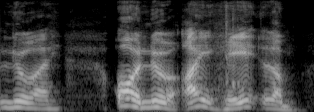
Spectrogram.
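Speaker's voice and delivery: slow, heavy, play-acted dripping sarcasm. Retelling a mate's reply to a comment: imitating sarcastic reply. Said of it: "weird with sarcasm as you can get".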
